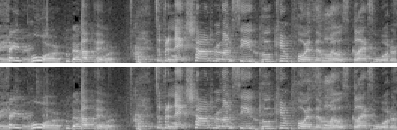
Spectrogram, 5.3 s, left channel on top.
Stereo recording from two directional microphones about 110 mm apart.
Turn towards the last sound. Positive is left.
turn(degrees=0)  # may be behind; listen again after turning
